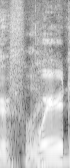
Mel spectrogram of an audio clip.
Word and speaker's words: Triflix: I mean, it's like Netflix. It's like Triflix is one of the most common ones, and I'm like, Triflix.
